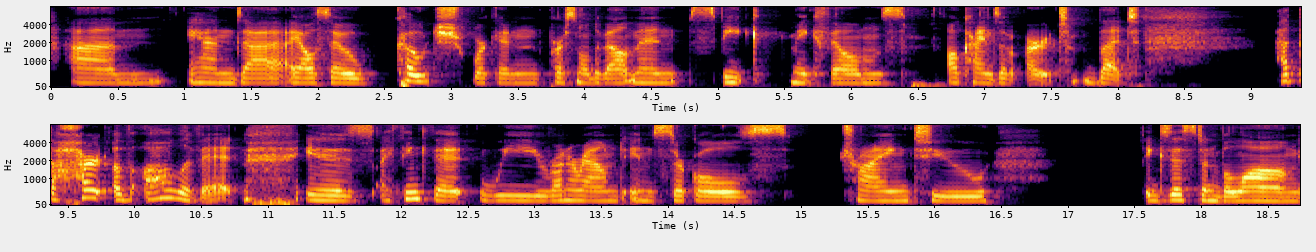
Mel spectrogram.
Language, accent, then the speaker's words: English; Whitehorse, Yukon, Canada; moved away as an adult; now in Encinitas, United States; I am from Canada. I was born in Whitehorse in the Yukon, and um, was raised by two moms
